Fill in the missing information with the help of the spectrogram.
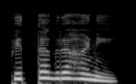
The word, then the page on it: ಪದಗ್ರಹಣ: pada grahaṇa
